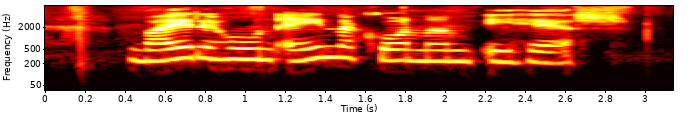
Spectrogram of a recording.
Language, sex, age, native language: Icelandic, female, 30-39, Icelandic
